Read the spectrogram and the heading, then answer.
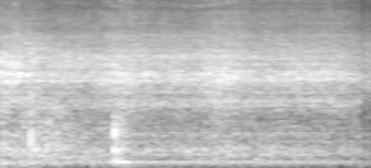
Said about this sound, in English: That timer is terrible. Yeah, that timer sounds like it's about to die. This is a very old game.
